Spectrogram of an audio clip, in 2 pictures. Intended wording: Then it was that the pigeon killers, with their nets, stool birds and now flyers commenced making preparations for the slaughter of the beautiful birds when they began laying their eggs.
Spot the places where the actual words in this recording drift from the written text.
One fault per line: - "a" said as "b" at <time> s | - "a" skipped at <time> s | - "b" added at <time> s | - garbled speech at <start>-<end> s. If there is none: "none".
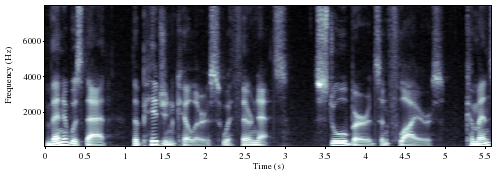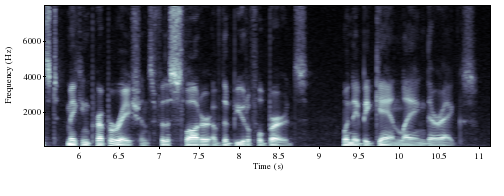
- "now" skipped at 4.3 s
